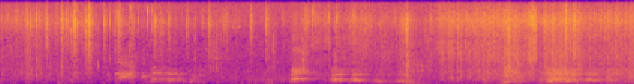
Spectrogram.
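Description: Pigeons cooing in soft phrases that come about three times, roughly every few seconds.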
